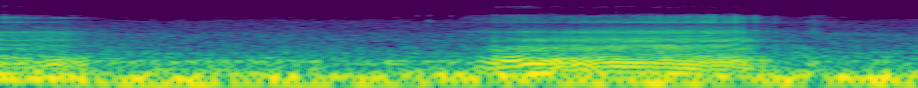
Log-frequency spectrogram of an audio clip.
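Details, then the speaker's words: Person snoring during sleep: a single rough, rattling snore on an in-breath over steady low background noise. "जब आप सो जाते हैं तो आपके गले के मसल्स जो नॉर्मल वक्त में टाइट होते हैं वो रिलैक्स हो जाते हैं यानी ढीले पड़ जाते हैं।"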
